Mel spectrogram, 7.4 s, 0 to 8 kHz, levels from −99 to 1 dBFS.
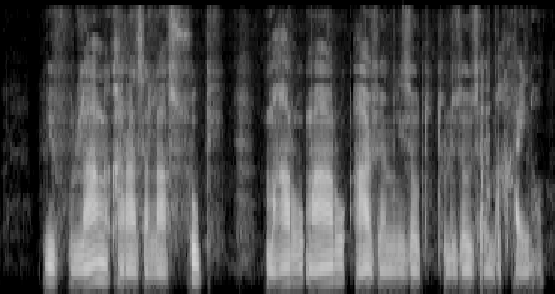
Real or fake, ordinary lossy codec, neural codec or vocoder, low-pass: real; AAC, 48 kbps; none; 7.2 kHz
